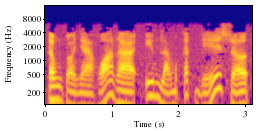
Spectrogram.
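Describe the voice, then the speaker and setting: A man narrating a story in an expressive audiobook reading, in a dull lo-fi recording. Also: fairly low pitch, normal speed, slight background noise.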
